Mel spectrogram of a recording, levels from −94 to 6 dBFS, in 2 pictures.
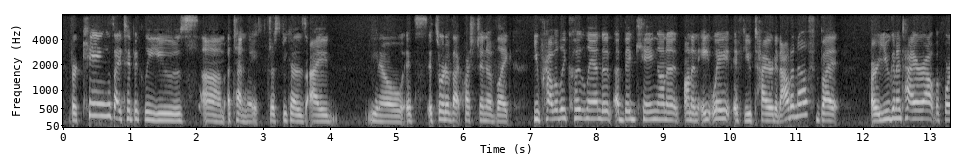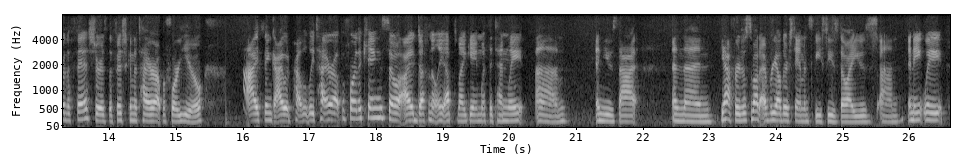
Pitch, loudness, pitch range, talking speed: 185 Hz, -24 LUFS, 170-210 Hz, 230 wpm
